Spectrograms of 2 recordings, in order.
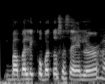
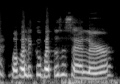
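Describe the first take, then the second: First: Said in the usual way. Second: High, quick tearful whine; mock crying. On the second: Vlogger threatening to return a dead mic, mock-tearful. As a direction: whimper it as a hammed-up complaint.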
